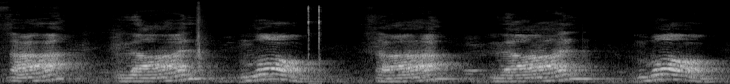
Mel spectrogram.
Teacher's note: اوپر والے دانتوں کے کناروں پہ زبان کی نوک لگے تو حرف ادا، تین حرف ادا ہوتا ہے۔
